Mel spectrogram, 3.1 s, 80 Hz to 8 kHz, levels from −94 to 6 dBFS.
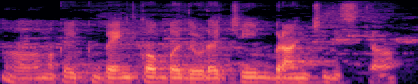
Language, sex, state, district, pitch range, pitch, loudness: Konkani, male, Goa, North and South Goa, 115-125 Hz, 120 Hz, -21 LUFS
